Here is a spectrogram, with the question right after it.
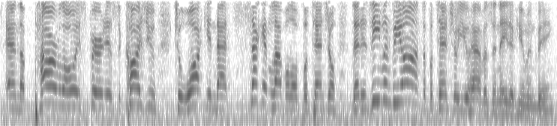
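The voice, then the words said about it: Shouting preacher. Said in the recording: “why am I shouting?”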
